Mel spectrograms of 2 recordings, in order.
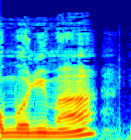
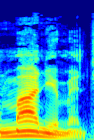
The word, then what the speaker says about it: monument: Pour mot monument, il tombé sur premier syllabe là, tout. The Washington Monument.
